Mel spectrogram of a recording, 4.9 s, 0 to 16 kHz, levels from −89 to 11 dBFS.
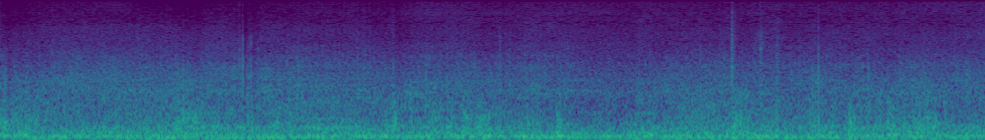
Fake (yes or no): yes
